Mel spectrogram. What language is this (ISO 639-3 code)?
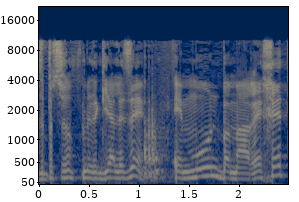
heb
